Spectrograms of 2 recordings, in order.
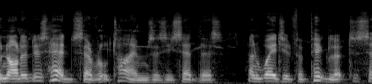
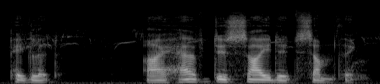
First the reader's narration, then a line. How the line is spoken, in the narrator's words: Pooh said in a very solemn voice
